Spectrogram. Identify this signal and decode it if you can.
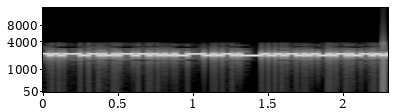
RTTY, about 45.45 baud. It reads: THE 5-INCH
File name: fsk170 / battleshipnj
